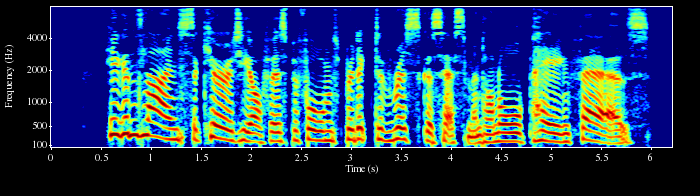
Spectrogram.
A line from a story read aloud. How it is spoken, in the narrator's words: Pygmalion says blandly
